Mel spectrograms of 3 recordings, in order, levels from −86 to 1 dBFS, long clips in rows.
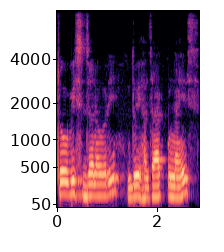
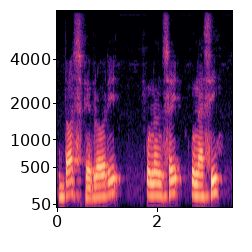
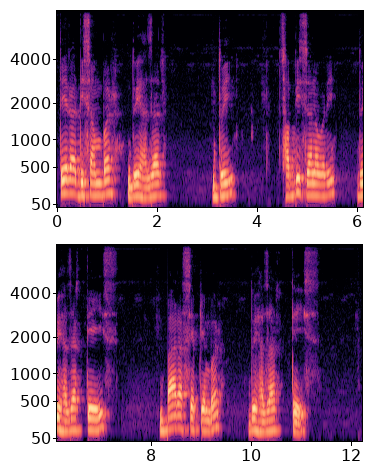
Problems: none marked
